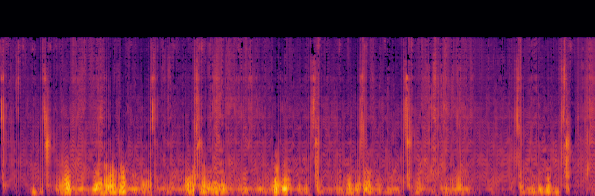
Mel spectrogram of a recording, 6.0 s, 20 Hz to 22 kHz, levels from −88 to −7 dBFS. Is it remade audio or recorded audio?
remade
